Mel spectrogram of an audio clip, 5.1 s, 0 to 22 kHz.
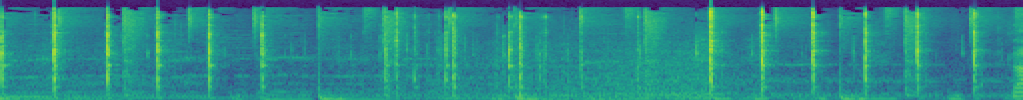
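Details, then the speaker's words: Original drivers-side driveshaft from MK2 Ford Focus ST225, off the car and turned by hand: sharp, uneven clicks and knocks about four times a second from the inner CV joint with failed bearings, causing vibration at motorway speeds; new shaft silent. "doesn't sound good does it you compare it to our nice new one which is silent so the bearings inside here are gone out that is ruined the end one that one feels all right but that in one that in CV joint is where we're getting our vibration"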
